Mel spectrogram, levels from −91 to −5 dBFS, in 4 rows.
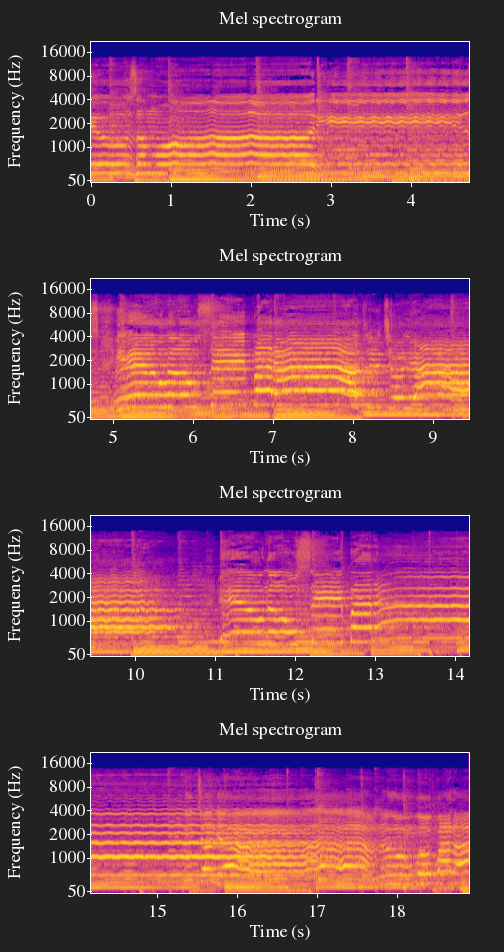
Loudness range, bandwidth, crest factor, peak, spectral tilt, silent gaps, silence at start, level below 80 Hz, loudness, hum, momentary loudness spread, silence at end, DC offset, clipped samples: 4 LU; 14 kHz; 14 dB; 0 dBFS; -4.5 dB/octave; none; 0 s; -32 dBFS; -13 LUFS; none; 7 LU; 0 s; under 0.1%; under 0.1%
